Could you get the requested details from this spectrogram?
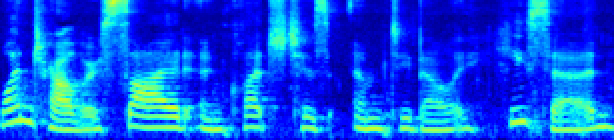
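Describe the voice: A woman speaks at medium pitch and a fairly slow pace. Her intonation is lively, with vocal fry.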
